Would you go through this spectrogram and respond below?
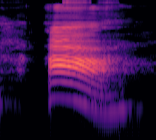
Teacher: এবার যদি আ বলেন তাহলে নিম্ন হয়ে যাবে, যেমন আ, নিম্নে এটা মধ্যে, ঠিক মধ্যে, আমার জিভের অবস্থানটা ঠিক মধ্যে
